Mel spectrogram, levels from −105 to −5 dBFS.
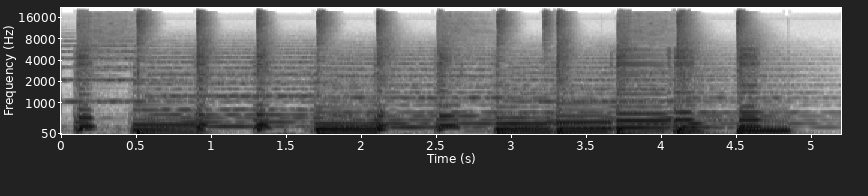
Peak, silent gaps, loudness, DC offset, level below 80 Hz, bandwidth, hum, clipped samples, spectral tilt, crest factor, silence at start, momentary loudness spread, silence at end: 0 dBFS; none; -16 LUFS; under 0.1%; -26 dBFS; over 20 kHz; none; under 0.1%; -5.5 dB/octave; 16 dB; 0 s; 5 LU; 0.05 s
